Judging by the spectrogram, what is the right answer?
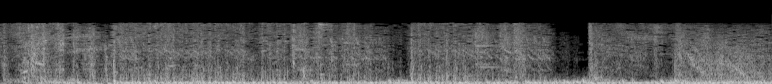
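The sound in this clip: Heavy weapons fire hammers the armored Chevrolet of the SHIELD director during a street car chase in Captain America 2. A dense, loud, continuous barrage of sharp bursts runs throughout, with one brief gap near the end.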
